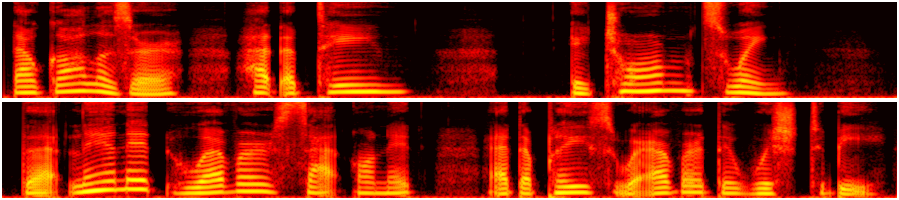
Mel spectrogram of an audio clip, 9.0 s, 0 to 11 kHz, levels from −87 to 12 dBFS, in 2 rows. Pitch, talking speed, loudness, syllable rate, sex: 205 Hz, 140 wpm, -20 LUFS, 4.7 syllables/s, female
